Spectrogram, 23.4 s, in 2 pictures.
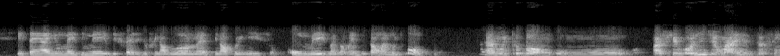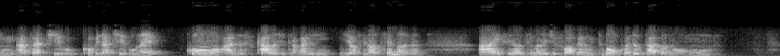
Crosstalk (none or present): none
